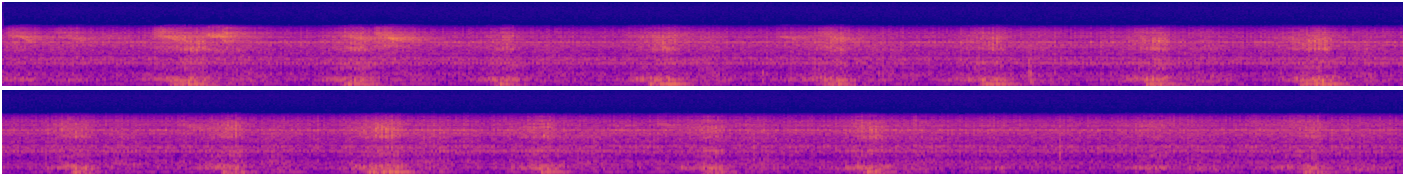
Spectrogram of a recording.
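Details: Hanna, a Saint Bernard, snoring: rough, breathy snores repeat steadily about once per second, each a short low rumble with a noisy upper edge, over a faint constant hum.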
